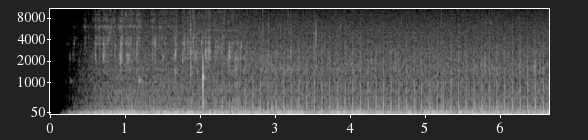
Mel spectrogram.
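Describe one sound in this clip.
Water bubbles and laps close by.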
